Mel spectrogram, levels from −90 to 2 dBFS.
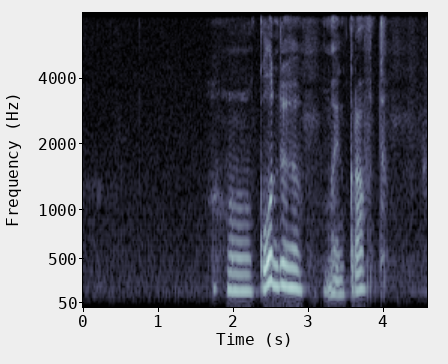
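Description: No technical faults are audible anywhere in the recording.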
